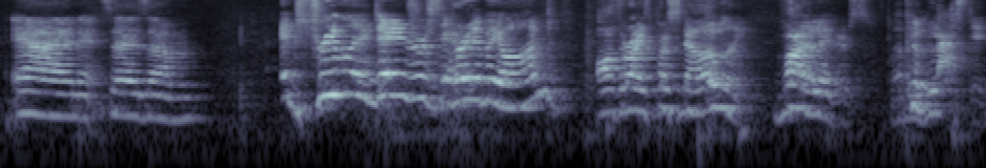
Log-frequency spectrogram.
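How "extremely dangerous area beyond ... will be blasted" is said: very loud, booming, mechanical announcer voice. Game master voices a clockwork guardian creature to the players: booming clockwork guardian voice. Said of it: "kind of a booming voice centered from this clockwork guardian creature, / kind of a booming voice centered from this clockwork guardian creature, / kind of a booming voice centered from this clockwork".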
